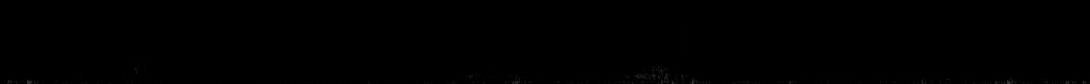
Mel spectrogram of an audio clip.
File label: Soprano Pipistrelle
